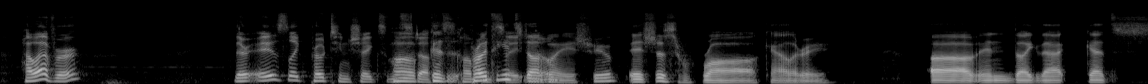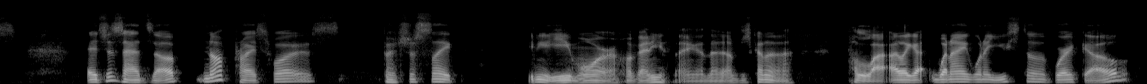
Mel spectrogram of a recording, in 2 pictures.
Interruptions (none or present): present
